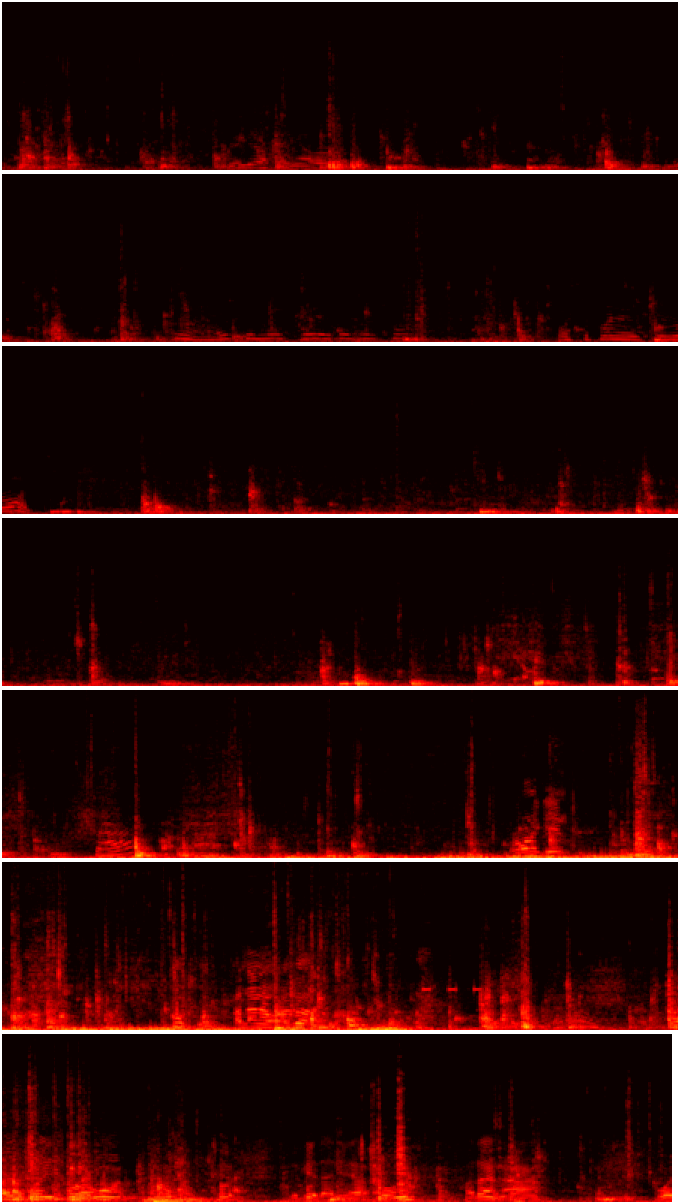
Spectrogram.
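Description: Indistinct low talking that grows louder in the second half, over a steady low rumble and scattered short clicks and knocks.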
